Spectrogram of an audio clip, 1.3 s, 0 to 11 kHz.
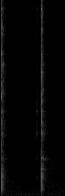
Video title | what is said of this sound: HVAC 081 Liquid line filter drier | it's a definite thud sound because it's solid inside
